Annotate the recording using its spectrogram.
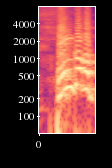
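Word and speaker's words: Wenger: 아르센, 이거는 뭐 프랑스인이기 때문에 프랑스식으로 읽어야 된다. 아르센 방제, 이렇게. 아르센 읽어야 돼. 방제라 읽어야 아. 된다. 뭔 개소리인가요? 벵거가 프랑스 발음입니다, 여러분.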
